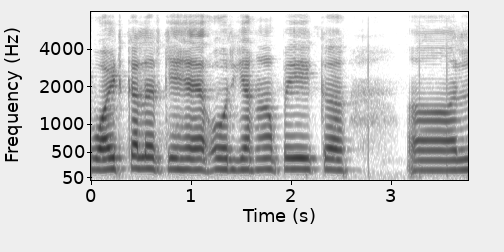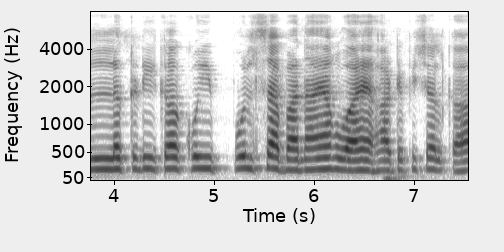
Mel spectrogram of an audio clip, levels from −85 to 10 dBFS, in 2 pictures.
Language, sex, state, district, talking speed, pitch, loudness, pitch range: Hindi, female, Uttar Pradesh, Lalitpur, 150 wpm, 195 Hz, -17 LUFS, 185-200 Hz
